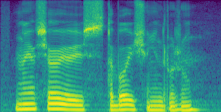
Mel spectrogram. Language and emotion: Russian, sad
